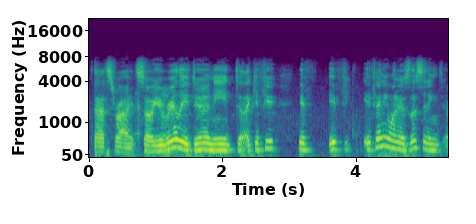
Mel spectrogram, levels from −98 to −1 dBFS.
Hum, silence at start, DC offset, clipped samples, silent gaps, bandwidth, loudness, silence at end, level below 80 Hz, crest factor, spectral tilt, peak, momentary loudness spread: none; 0.1 s; under 0.1%; under 0.1%; none; 7.6 kHz; -17 LUFS; 0 s; -40 dBFS; 14 dB; -6 dB/octave; -2 dBFS; 12 LU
